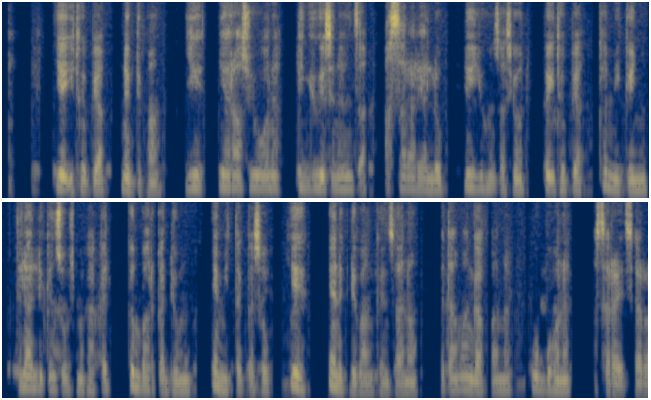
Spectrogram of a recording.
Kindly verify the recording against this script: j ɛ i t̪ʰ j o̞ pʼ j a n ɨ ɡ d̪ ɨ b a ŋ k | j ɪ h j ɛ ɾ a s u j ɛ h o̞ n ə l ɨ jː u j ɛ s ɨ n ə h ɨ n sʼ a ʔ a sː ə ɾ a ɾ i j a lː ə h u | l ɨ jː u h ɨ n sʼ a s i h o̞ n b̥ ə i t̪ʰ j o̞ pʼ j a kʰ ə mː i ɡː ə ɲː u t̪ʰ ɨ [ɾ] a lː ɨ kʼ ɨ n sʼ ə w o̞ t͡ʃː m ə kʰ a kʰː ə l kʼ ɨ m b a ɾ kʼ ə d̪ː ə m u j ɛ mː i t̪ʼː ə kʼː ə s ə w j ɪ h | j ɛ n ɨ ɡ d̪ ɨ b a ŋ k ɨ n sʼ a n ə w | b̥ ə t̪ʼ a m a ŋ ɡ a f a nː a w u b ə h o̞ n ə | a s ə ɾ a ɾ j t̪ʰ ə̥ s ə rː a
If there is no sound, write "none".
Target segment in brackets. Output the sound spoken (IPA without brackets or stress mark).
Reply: l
